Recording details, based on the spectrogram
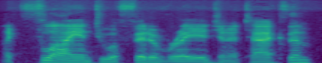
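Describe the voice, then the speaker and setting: A man's voice: on the low side, brisk, no echo. A man in casual group chat, rambling and sardonic, with frequent swearing.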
